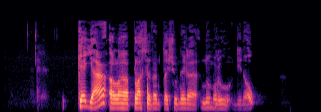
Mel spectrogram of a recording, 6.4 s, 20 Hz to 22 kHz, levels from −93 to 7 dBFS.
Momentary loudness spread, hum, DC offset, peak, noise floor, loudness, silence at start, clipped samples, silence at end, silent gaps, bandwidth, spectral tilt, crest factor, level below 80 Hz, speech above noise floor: 17 LU; none; under 0.1%; 0 dBFS; under -90 dBFS; -18 LUFS; 1.55 s; under 0.1%; 1.35 s; none; 11.5 kHz; -5.5 dB/octave; 20 dB; -66 dBFS; over 72 dB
